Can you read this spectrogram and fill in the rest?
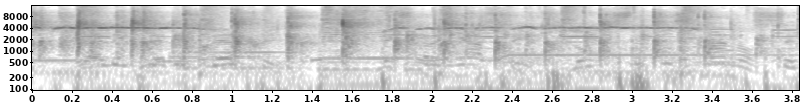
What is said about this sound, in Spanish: Aplauso para él.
